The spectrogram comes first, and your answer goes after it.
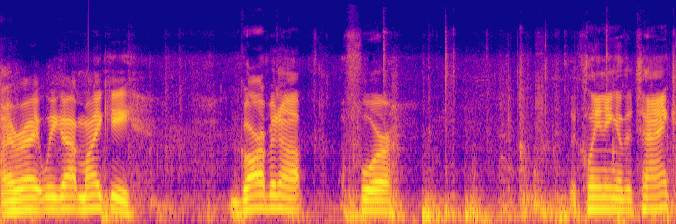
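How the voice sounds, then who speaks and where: A man with a fairly high pitch speaks at a very slow pace, with long, frequent pauses and fairly even intonation. There is audible room echo. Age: 60s. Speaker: oil tank contractor. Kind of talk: casual on-site narration.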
